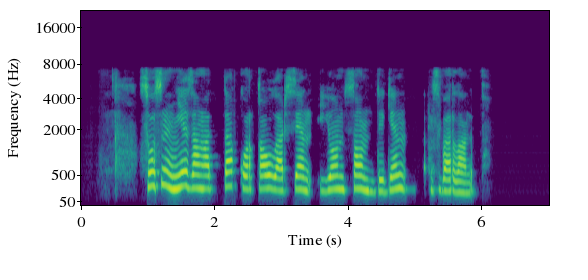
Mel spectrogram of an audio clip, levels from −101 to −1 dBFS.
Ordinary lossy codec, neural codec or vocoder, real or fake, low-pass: none; codec, 16 kHz, 4 kbps, FreqCodec, larger model; fake; 7.2 kHz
